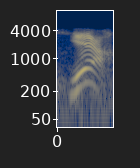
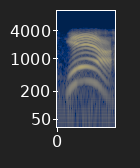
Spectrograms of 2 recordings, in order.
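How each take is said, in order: First: A curt, careless "Yeah." thrown at the phone; bored yeah. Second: A louder, flat, offhand "Yeah." as if it's nobody; careless yeah. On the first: Host picking up a stranger's call, careless and curt. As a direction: answer the unknown caller with a lazy, offhand "Yeah.". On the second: Host mocking how he answered the call, curt and offhand. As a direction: toss out "Yeah." like you couldn't care less. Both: Retold or imitated. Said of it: "Just like that. Very professional".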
